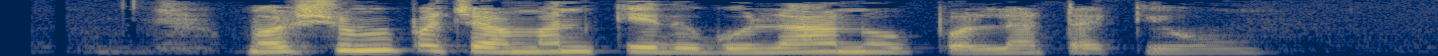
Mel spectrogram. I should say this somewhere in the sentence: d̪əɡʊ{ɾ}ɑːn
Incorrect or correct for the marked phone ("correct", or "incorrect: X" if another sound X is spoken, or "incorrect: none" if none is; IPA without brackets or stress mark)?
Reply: incorrect: l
